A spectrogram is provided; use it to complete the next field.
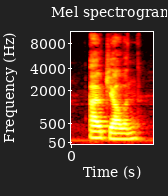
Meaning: to jeer at
- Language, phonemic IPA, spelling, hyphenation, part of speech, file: Dutch, /ˈœy̯tˌjɑu̯.ə(n)/, uitjouwen, uit‧jou‧wen, verb, Nl-uitjouwen.ogg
